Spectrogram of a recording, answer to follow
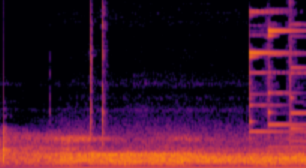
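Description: Sound effects of an animated subscribe-button overlay: a short mouse click about two-thirds of a second in, then a bright, high bell-like chime near the end, over a steady hiss.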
